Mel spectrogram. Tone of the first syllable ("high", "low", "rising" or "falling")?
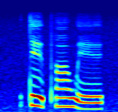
falling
